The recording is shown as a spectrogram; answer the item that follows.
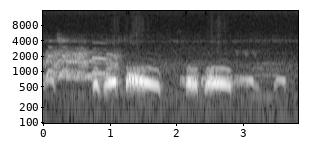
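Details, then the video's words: Spotted dove used as a decoy, cooing to lure wild doves: hollow, slightly falling coos in a short rhythmic phrase, two loud drawn notes and a soft closing coo, with a brief raspy sound at the start. "chim cu mồi gù thúc bổi nghe là chơi ngay/ tiếng chim cu gáy mồi giọng bài bản"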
